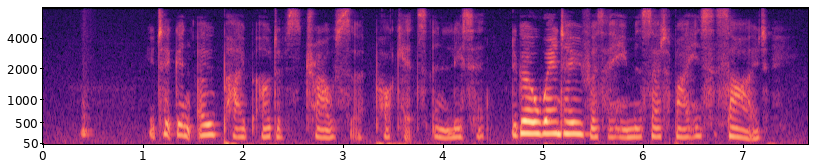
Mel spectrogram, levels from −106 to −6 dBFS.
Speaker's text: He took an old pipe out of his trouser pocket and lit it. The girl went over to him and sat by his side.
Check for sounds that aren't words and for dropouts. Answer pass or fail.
fail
